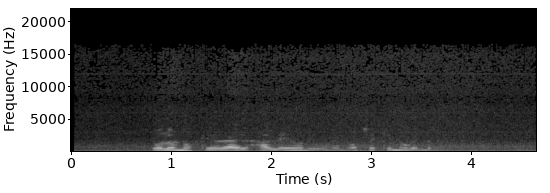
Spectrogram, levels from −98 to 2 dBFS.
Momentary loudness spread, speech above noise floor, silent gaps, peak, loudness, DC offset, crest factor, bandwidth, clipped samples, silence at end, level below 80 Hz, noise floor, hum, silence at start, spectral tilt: 23 LU; 21 dB; none; -26 dBFS; -41 LUFS; under 0.1%; 16 dB; 16.5 kHz; under 0.1%; 0 s; -64 dBFS; -61 dBFS; none; 0.05 s; -7.5 dB/octave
